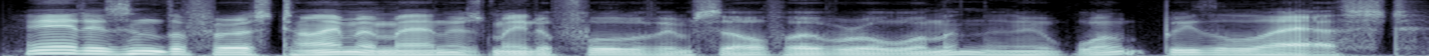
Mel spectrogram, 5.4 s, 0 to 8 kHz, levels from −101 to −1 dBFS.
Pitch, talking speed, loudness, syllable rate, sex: 100 Hz, 245 wpm, -18 LUFS, 4.9 syllables/s, male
